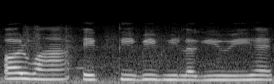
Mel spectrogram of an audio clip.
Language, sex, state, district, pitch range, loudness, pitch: Hindi, female, Bihar, Kaimur, 210-225 Hz, -16 LUFS, 215 Hz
